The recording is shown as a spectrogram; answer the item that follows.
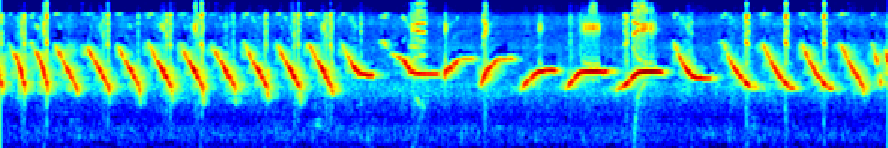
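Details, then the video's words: Atlantic canary singing a lure song for juvenile birds: loud, rapid series of sharp downslurred notes, a middle passage of rising curled whistles, then the quick downslurred notes return. "PANCINGAN BURUNG KENARI GACOR UNTUK PAUD AGAR CEPAT NYAUT"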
